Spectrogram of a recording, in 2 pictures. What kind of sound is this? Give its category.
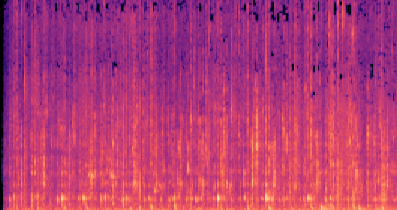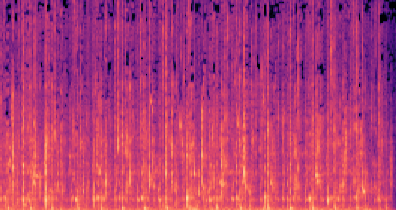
Sound effects > Animals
